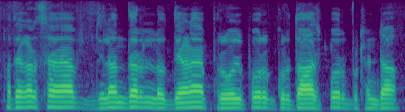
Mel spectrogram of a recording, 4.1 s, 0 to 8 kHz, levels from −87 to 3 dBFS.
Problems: constant background noise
